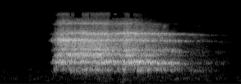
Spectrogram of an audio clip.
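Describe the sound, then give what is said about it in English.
A deep breath: one long, loud, airy rush of breath that swells quickly, holds briefly, then tapers away, heard alone with no talk. “And take a deep breath in. Big exhale.”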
